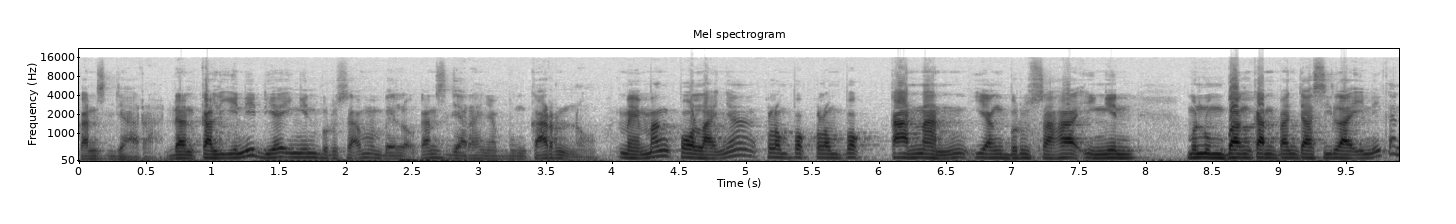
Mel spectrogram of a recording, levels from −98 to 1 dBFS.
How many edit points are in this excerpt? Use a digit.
1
